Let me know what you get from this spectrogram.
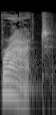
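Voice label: "brat", US English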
